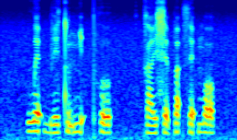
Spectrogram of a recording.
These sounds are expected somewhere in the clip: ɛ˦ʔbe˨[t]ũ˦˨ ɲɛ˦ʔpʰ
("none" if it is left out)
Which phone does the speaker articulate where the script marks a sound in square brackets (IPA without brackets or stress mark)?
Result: t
